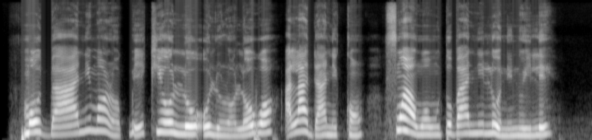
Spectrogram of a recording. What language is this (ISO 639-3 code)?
yor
